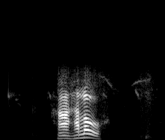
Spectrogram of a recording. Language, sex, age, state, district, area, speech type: Santali, male, 18-30, West Bengal, Malda, rural, conversation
